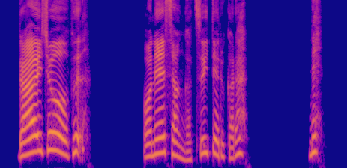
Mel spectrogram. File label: lady kindly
